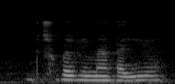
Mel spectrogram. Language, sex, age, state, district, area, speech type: Bodo, female, 45-60, Assam, Kokrajhar, rural, spontaneous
